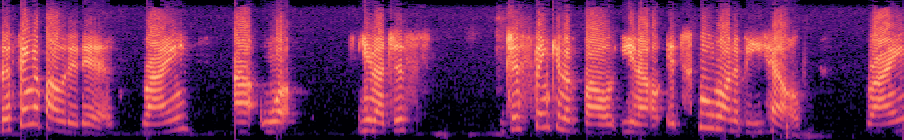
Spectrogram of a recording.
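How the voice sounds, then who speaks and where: This woman has a fairly high pitch and lively intonation. She talks at a fairly slow pace with long, frequent pauses. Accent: Jamaican. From Jamaica. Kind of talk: group discussion. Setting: online live stream.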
